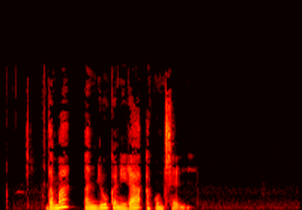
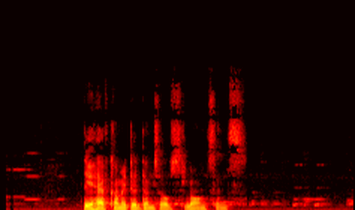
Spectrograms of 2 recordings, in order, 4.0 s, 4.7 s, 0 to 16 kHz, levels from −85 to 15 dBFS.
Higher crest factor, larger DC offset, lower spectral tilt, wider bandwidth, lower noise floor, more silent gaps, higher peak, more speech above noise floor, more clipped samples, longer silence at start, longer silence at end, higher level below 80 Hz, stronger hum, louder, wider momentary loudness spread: about the same, 20 dB vs 20 dB; neither; second, -5.5 dB/octave vs -7 dB/octave; about the same, 10.5 kHz vs 9.8 kHz; first, -67 dBFS vs -58 dBFS; neither; about the same, -4 dBFS vs -4 dBFS; first, 47 dB vs 38 dB; neither; second, 0.6 s vs 1.1 s; about the same, 1.5 s vs 1.55 s; second, -68 dBFS vs -56 dBFS; neither; about the same, -22 LUFS vs -21 LUFS; second, 7 LU vs 16 LU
